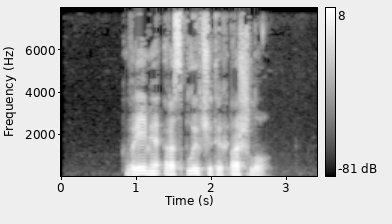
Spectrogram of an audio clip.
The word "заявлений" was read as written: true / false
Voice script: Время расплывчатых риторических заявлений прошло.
false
